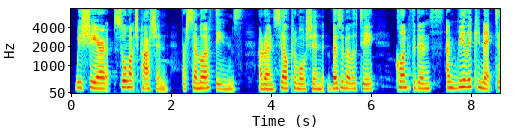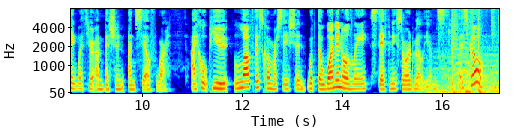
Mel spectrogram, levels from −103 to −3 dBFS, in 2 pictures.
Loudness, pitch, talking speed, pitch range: -24 LUFS, 190 Hz, 135 wpm, 175-210 Hz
